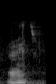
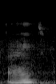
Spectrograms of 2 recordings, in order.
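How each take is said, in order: No difference in how they are said.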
